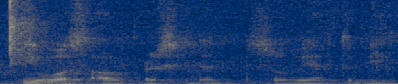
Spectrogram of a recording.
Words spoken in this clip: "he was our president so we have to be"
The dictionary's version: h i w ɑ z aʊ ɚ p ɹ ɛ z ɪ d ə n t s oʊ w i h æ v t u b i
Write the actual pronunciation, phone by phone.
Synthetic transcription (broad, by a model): h i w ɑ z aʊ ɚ p ɹ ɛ s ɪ d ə n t s oʊ w i h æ f t u b i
